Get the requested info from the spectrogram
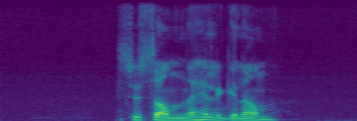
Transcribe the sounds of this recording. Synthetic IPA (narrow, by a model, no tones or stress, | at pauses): sʉsɑnəhɛlɡəlɑn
